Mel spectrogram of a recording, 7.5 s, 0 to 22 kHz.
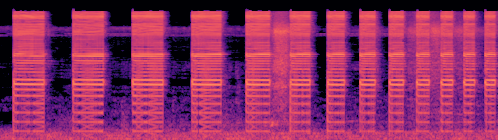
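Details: Repaired PDC 4-FET mini stun inverter with replaced PWM, under load, 105 multilayer capacitor swapped for 50 V 10 µF electrolytic: loud high buzz in bursts about once a second, speeding slightly; normal slow pulsing.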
